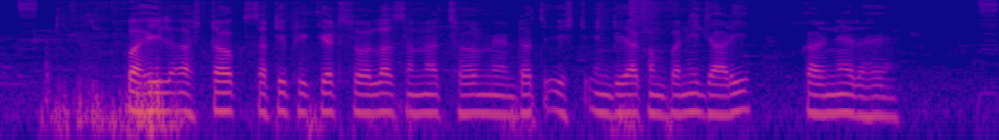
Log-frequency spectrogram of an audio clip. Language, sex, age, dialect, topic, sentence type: Maithili, male, 18-24, Eastern / Thethi, banking, statement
